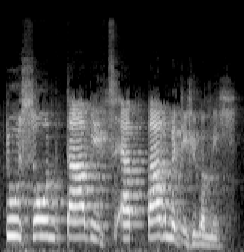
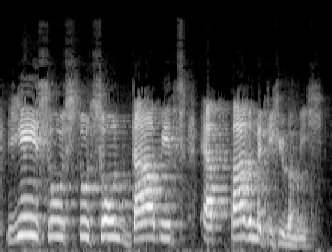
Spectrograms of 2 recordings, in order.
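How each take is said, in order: First: Crying out louder. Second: High, loud desperate plea; crying out. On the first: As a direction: shout it over the crowd silencing him. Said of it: "Er aber schrie noch viel mehr". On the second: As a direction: cry out for mercy from the roadside. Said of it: "fing er an zu schreien". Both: A narrator's reading.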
